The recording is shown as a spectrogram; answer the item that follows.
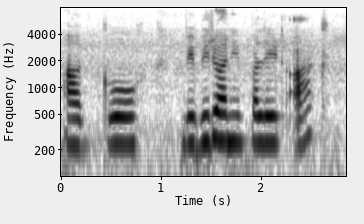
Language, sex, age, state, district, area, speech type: Kashmiri, female, 30-45, Jammu and Kashmir, Pulwama, rural, spontaneous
